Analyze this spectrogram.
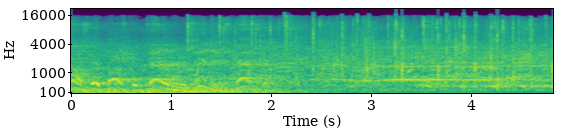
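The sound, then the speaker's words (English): Crowd applause and cheering for the boxers at a ballroom boxing match: a dense, loud wash of clapping and crowd noise, with a man talking over it at the start. “Let's give a round of applause for both”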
